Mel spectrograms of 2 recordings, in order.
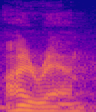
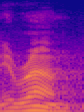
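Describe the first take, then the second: First: Iran is said with an American-style pronunciation. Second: Iran is said with a British-style pronunciation.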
